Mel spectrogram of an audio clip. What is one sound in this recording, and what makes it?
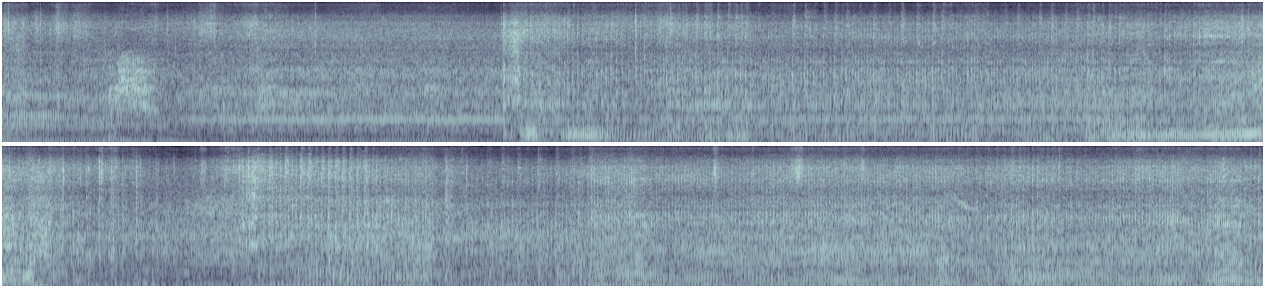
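A dirt bike engine idles and revs up close.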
